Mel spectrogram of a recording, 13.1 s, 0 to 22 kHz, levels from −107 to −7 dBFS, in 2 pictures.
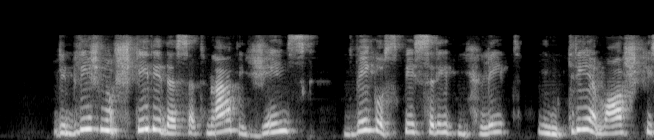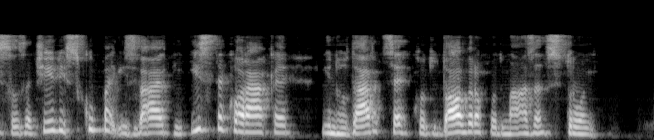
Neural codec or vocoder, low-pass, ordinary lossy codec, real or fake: codec, 16 kHz, 4 kbps, FunCodec, trained on LibriTTS, 50 frames a second; none; none; fake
